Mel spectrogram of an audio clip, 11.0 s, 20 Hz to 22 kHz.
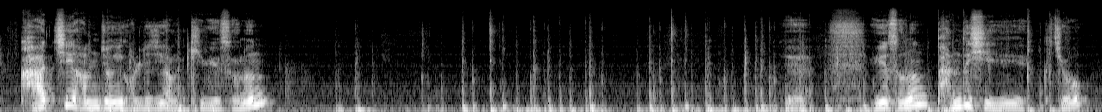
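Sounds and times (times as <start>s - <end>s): computer keyboard typing: 0.8s - 2.4s, 3.3s - 10.8s.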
